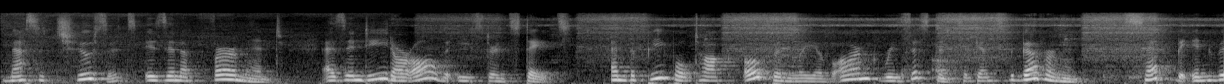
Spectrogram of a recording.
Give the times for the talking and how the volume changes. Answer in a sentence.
You can hear the talking from 0.0 to 12.2 s, at a steady volume.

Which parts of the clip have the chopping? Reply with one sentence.
You can't hear the chopping here.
